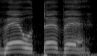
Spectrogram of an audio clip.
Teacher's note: व एक अकेला वर्ण ऐसा है जो जिसका उच्चारण स्थान दंतोष् होता है।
